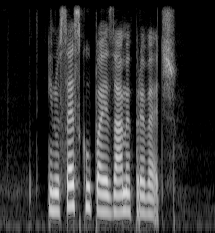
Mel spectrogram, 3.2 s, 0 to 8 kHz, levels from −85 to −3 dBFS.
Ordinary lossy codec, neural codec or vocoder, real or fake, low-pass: none; vocoder, 24 kHz, 100 mel bands, Vocos; fake; 7.2 kHz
